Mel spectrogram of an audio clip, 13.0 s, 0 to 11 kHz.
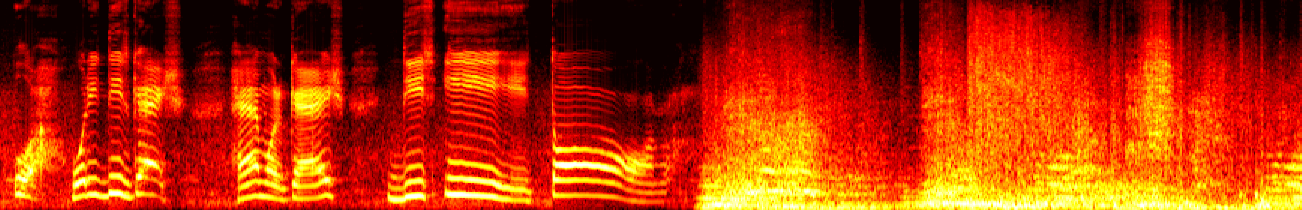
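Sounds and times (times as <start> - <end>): booming impact effects: 6.9 - 13.0
action music: 7.0 - 13.0.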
